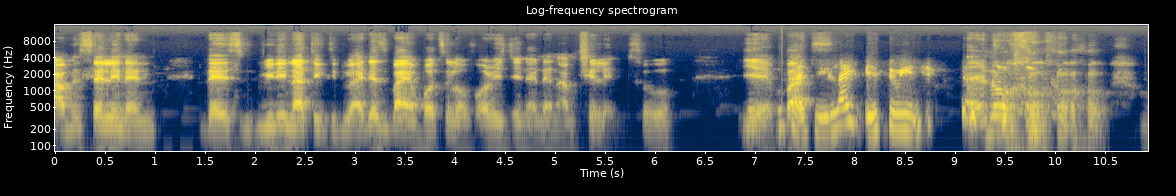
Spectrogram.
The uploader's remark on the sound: Still recording remotely due to COVID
